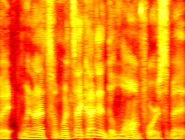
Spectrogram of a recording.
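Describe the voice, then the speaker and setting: On a very clean recording with a silent background, a man with an American accent speaks at a moderate pace with lively intonation. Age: 50s. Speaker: retired police officer. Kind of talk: interview. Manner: animated.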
